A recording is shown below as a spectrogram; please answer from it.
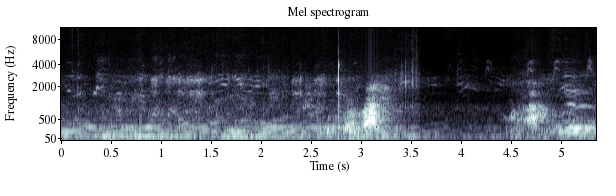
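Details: Dogs at a dog park, where a Husky and a German Shepherd chase a German Shorthaired Pointer; two short, loud barks stand out near the third and fifth seconds over steady human chatter and outdoor background noise.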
